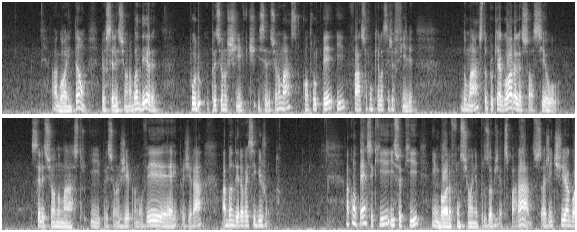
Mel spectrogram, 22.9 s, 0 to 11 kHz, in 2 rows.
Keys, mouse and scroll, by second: 0.9 click, 5.1 shift+click, 6.3 ctrl+p, 7.2 Return, 8.8 click, 9.6 r, 13.0 Escape, 13.5 g, 14.3 Escape, 14.8 r, 17.3 Escape, 17.9 ctrl+middle click.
